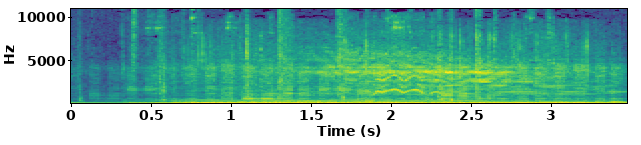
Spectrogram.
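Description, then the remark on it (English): The horses of Sindel and Shao Kahn neigh with a wavering whinny while hooves clip-clop on hard ground and come to a stop, fairly loud over a low rumbling background hum. No one speaks. “Sindel and Shao Kahn stop their horses and look over at them.”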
